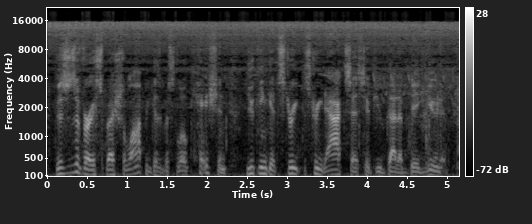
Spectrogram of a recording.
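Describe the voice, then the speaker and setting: The speaker rushes along very fast, with vocal fry. The pitch swings very widely. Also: man, fairly low pitch for a man. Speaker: land salesman. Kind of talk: property walkthrough video. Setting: outdoors.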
